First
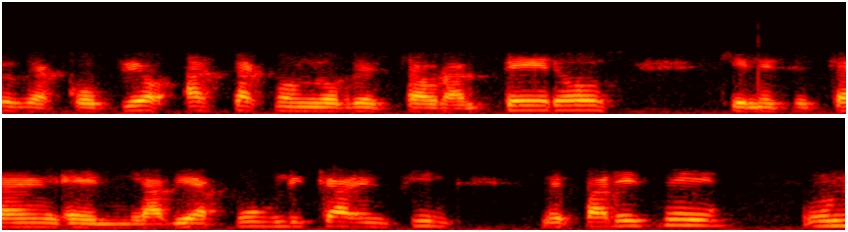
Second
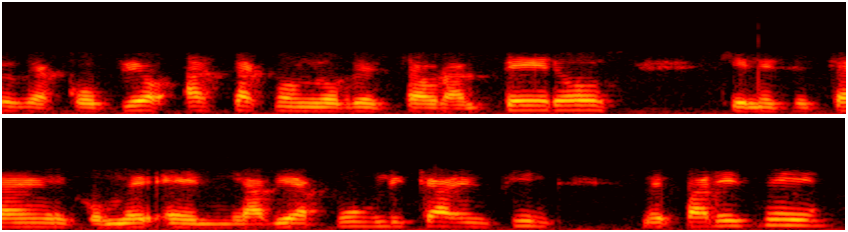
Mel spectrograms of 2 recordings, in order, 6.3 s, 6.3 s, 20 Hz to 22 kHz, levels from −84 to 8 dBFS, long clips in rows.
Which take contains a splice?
first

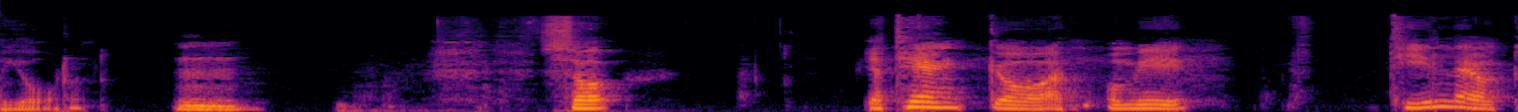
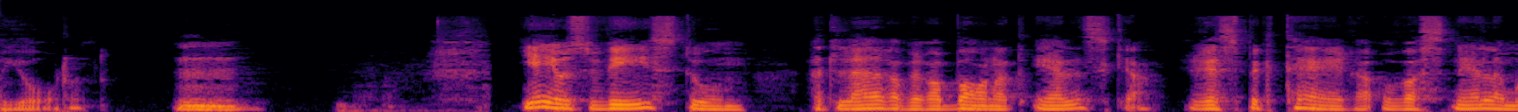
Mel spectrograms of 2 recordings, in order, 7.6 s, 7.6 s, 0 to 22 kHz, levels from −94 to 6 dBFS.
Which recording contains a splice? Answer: second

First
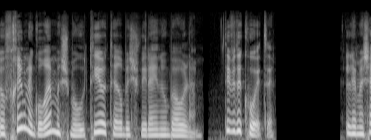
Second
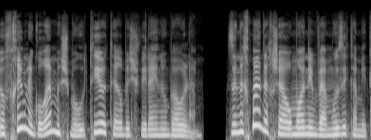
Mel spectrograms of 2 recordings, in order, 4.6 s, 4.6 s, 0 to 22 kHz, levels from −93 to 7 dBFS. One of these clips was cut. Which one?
first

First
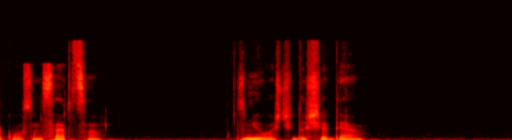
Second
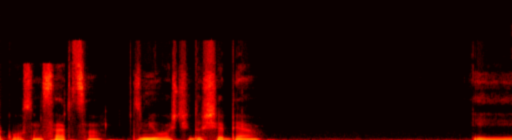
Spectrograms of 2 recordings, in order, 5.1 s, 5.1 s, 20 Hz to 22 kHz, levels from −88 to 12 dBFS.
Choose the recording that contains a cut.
second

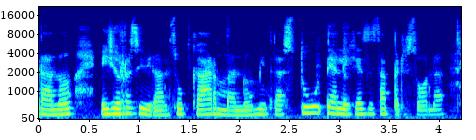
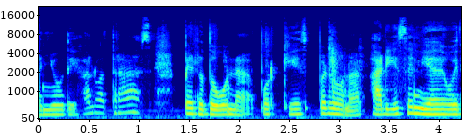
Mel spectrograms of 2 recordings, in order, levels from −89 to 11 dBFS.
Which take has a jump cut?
second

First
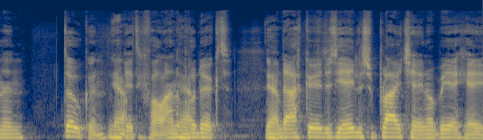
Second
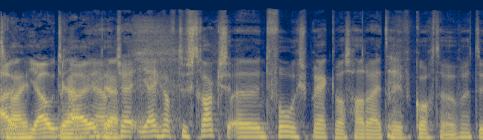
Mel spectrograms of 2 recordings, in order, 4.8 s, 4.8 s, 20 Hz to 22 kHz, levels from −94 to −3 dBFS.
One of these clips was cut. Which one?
second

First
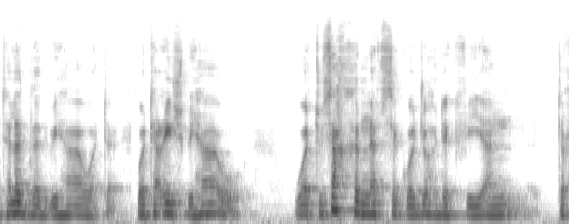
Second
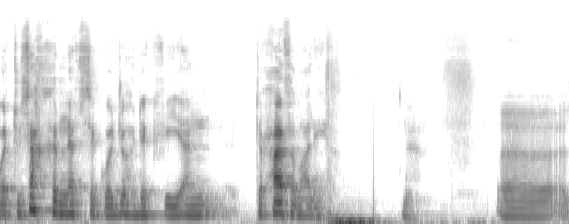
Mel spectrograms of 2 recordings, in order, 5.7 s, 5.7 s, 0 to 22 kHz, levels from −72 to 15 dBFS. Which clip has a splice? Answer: first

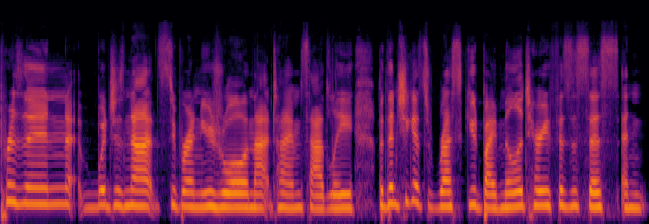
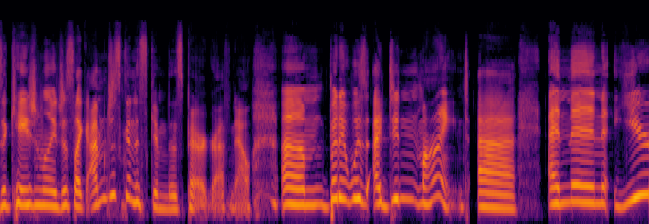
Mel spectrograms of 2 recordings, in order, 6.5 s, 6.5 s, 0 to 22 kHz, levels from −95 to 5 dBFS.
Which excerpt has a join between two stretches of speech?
second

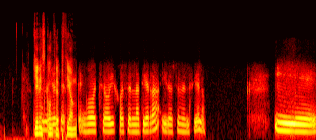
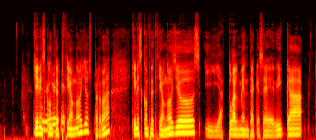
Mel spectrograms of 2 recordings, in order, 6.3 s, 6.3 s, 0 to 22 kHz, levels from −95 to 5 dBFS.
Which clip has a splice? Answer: first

